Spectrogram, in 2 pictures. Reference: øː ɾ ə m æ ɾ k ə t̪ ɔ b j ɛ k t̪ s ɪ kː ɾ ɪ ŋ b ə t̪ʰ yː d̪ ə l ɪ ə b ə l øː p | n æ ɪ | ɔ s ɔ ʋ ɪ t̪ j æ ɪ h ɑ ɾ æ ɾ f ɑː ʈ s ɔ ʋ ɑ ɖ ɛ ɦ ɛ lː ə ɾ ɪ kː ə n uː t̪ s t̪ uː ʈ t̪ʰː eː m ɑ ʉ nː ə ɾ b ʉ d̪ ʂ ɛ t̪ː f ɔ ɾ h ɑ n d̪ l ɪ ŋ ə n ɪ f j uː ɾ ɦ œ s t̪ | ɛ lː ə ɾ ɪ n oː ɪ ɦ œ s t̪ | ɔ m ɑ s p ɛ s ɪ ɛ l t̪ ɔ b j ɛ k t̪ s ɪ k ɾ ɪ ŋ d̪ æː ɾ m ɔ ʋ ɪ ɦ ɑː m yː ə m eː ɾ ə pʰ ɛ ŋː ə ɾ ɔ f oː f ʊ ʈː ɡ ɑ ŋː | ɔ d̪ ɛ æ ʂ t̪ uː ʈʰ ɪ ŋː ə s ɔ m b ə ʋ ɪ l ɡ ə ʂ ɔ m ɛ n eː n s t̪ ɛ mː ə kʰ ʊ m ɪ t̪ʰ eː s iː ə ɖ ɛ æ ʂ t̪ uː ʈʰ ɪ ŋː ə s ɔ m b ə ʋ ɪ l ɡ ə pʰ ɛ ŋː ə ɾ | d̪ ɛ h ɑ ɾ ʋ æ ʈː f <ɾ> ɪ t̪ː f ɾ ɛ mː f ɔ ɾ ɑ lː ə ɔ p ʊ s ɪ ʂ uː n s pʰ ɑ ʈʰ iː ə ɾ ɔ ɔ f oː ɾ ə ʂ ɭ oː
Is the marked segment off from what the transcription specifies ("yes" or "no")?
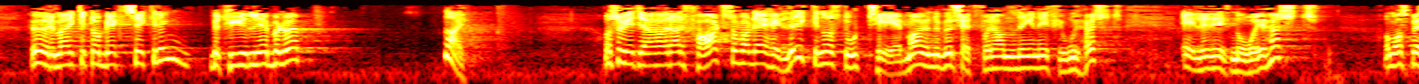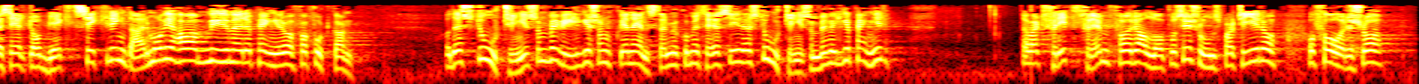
no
